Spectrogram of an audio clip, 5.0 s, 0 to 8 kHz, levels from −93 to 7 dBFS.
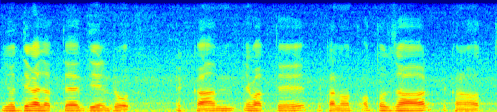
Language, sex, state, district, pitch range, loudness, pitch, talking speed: Chakma, male, Tripura, West Tripura, 125-140 Hz, -16 LUFS, 130 Hz, 130 wpm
